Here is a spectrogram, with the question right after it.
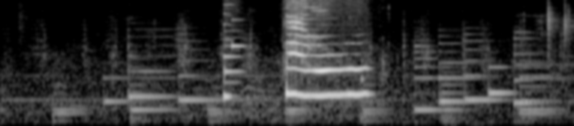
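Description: Prince, a cat in the Genshin Impact video game, lets out a series of short, clear, tonal meows in an uneven rhythm, with one louder, higher meow near the middle standing out.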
